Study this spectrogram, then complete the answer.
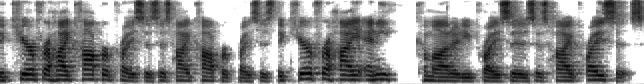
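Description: Over a quiet background, a man talks at a moderate pace with a fairly high pitch, ordinary pitch variation, and hardly any pauses. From Detroit, US Midwest. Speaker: investment fund manager; guest. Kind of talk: interview Q&A and presentation; interview answer. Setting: video call. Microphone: video call.

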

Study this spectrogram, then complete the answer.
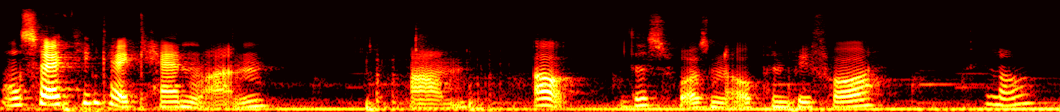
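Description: The speech moves at a fairly slow pace with big swings in pitch. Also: woman, medium pitch for a woman.

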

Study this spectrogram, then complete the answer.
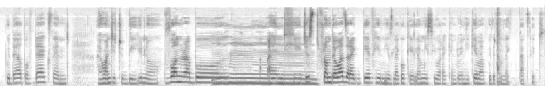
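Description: The voice is soft-spoken with a dark, mellow tone. Its intonation is monotone and flat. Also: woman, moderate pace. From Kenya. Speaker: singer and producer. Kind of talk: podcast interview answer. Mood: relaxed, laughing at times. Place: studio. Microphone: studio mic.

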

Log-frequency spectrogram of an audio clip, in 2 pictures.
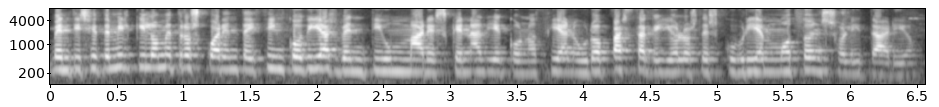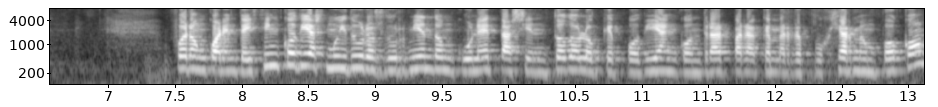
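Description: The speaker is a woman with fairly even intonation. Her delivery moves at a moderate pace. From Asturias, Spain. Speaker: adventurer and motorcycle rider. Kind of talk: motivational talk. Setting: stage with audience. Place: hall. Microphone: lapel.

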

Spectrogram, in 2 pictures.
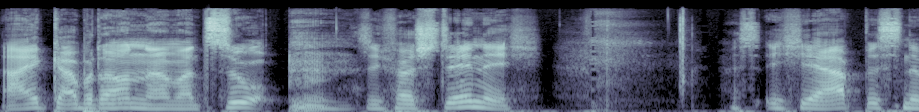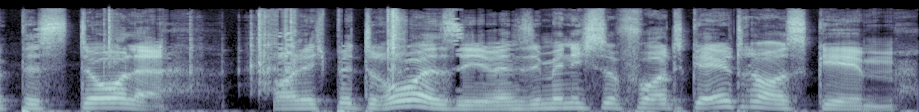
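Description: Using a raspy, put-on character voice, a man speaks at a moderate pace and a fairly high pitch with ordinary pitch variation and long, frequent pauses. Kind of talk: comic overacting. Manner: would-be cool, drawling.

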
